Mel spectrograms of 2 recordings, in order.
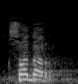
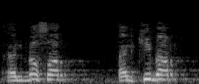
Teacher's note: فإنك تقف عليها على الراء بالسكون فيجب تفخيمها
